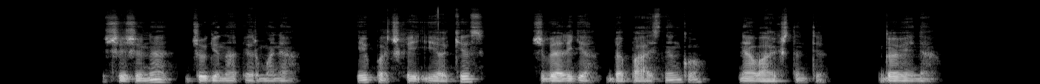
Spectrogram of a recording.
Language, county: Lithuanian, Marijampolė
